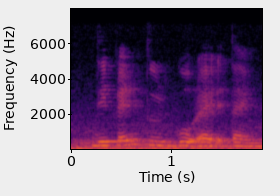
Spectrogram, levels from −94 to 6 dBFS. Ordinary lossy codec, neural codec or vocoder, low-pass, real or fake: none; none; 7.2 kHz; real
